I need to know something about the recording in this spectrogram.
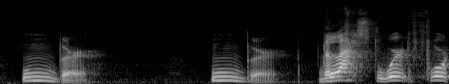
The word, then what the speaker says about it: Uber: Then we connect it to the second half of this word, which is burr. Burr. Once again, it's just a consonant cluster, b and together, burr. So when we put two and two, or these two halves together, we get Uber.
